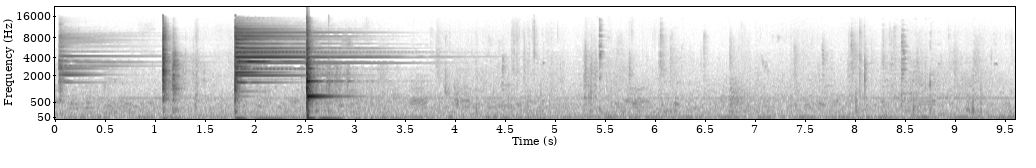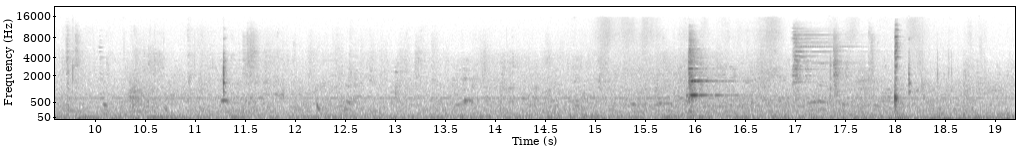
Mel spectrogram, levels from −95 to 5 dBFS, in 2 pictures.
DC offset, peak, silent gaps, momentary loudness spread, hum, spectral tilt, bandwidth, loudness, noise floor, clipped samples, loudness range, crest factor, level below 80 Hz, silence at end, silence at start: under 0.1%; 0 dBFS; none; 30 LU; none; 0.5 dB/octave; 16 kHz; -18 LUFS; -57 dBFS; under 0.1%; 27 LU; 30 dB; -54 dBFS; 1.15 s; 0.05 s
